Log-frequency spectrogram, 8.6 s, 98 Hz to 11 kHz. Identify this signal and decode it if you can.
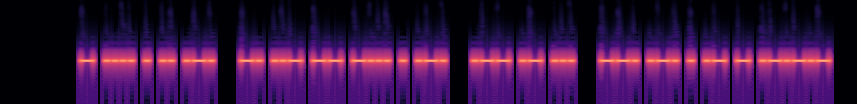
Morse code, heard as a keyed tone, about 30 wpm, 700 Hz. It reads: THEIR NUMBER WAS GREAT.
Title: Sentences from Top 1000 Words - Review Part 1 - 30wpm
